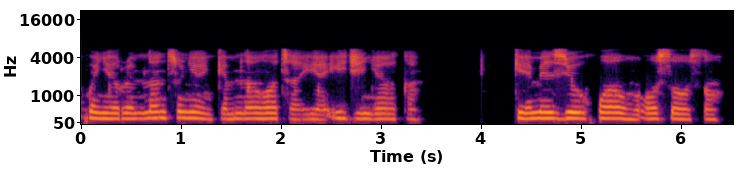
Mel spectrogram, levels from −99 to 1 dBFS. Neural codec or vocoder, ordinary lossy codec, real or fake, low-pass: vocoder, 22.05 kHz, 80 mel bands, WaveNeXt; none; fake; 5.4 kHz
